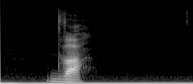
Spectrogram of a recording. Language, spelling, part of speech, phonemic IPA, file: Serbo-Croatian, dva, numeral, /dʋâː/, Sr-dva.ogg
- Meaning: two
